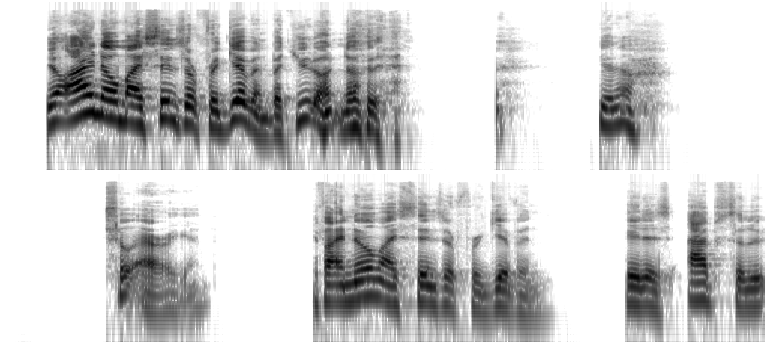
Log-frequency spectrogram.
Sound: laughs

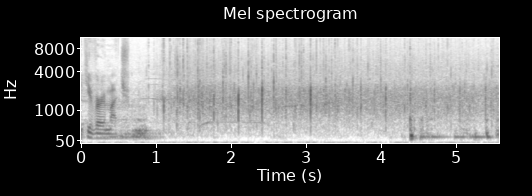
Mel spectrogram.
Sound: audience applauding

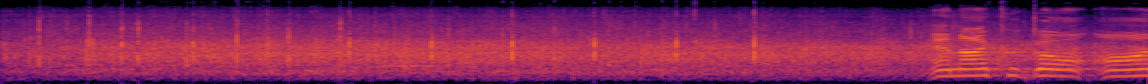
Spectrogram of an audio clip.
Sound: applause

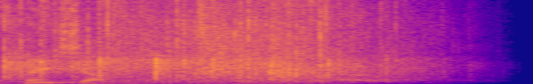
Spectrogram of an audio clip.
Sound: audience applauds

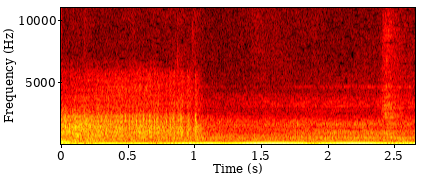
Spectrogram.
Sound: door creaks open loudly

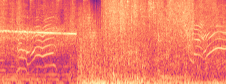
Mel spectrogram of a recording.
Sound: rumble; crash; thud

